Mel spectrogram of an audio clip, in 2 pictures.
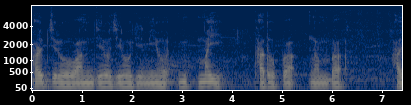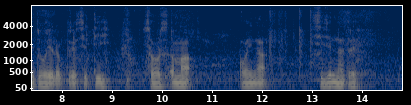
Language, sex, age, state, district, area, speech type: Manipuri, male, 45-60, Manipur, Churachandpur, urban, read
